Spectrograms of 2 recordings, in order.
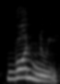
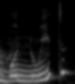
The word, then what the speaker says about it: bonne nuit: to bed, you say bonne nuit. Now here I'll pronounce the N because it is double consonant combining with a vowel. Oui. Bonne nuit. So ce n'est pas bonne nuit, T is silent.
